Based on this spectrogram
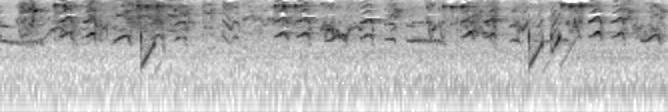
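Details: Parrots in an aviary in Juhapura, Ahmedabad, kept with budgies and lovebirds: a dense flock chatter of overlapping high chirps and warbles. Two quick upward-sweeping squeaks stand out near the first and third seconds over a steady low hum.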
